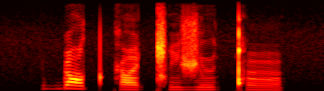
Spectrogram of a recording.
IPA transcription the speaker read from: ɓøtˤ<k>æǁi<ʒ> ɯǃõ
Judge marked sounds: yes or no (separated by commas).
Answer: yes, yes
